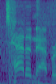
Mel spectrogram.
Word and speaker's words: Tahdooahnippah: on james brian cook tata napper that is how you pronounce it native american surname for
